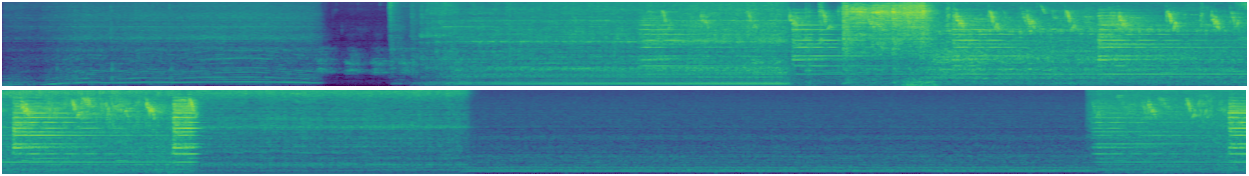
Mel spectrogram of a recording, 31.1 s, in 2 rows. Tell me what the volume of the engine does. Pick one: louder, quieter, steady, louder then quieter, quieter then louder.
louder then quieter.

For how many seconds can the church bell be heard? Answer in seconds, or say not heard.
12 s.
